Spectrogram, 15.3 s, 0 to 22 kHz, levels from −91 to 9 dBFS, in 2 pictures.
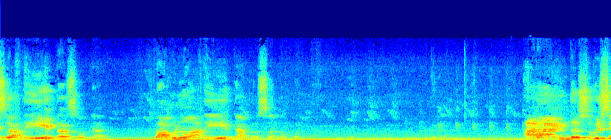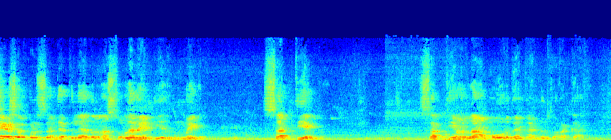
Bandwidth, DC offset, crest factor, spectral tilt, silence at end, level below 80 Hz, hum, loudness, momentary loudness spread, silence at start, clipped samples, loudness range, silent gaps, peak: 16.5 kHz; under 0.1%; 16 dB; -4.5 dB/octave; 0 s; -36 dBFS; none; -18 LUFS; 20 LU; 0 s; under 0.1%; 8 LU; none; -2 dBFS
